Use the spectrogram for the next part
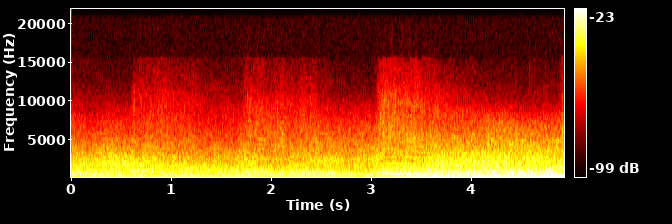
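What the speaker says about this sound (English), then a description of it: "Someone furiously downshifting into that roller coaster 5, 6, 7." Race car in an iRacing GT3 event at Barber Motorsports Park, its engine note stepping through quick downshifts with falling then rising pitch, steady and moderately loud.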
